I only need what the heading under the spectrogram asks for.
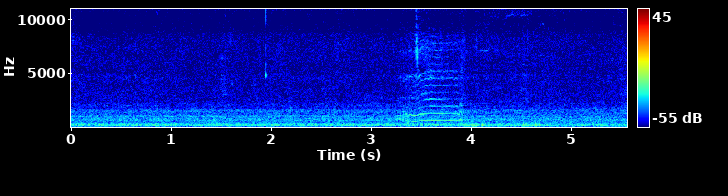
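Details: Week-old black kitten napping: a single short, thin mew rises and then bends down midway through, standing out against a steady low background hiss with no other clear sounds.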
